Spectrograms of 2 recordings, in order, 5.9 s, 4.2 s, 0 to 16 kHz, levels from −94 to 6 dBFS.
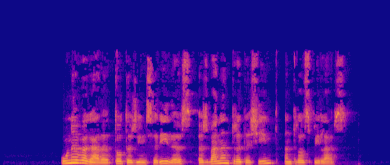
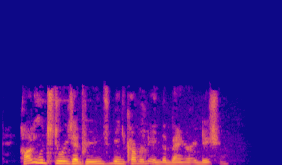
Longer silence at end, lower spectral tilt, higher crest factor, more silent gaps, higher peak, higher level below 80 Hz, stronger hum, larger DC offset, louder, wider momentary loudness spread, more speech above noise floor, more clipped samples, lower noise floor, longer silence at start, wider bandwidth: second, 0.7 s vs 0.85 s; about the same, -5 dB/octave vs -4 dB/octave; about the same, 16 dB vs 20 dB; neither; second, -6 dBFS vs 0 dBFS; second, -68 dBFS vs -62 dBFS; neither; neither; about the same, -22 LUFS vs -20 LUFS; about the same, 9 LU vs 9 LU; second, 62 dB vs over 70 dB; neither; second, -84 dBFS vs under -90 dBFS; first, 0.95 s vs 0.3 s; first, 11.5 kHz vs 8 kHz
